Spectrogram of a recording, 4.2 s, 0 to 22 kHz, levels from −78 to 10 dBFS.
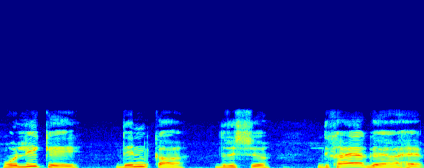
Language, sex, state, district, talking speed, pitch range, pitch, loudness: Hindi, male, Himachal Pradesh, Shimla, 115 wpm, 145-200 Hz, 170 Hz, -14 LUFS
